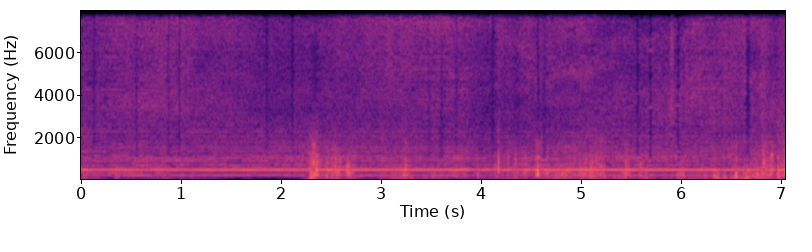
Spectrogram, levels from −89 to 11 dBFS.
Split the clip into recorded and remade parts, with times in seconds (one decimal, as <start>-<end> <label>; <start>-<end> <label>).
0.0-5.0 remade; 5.0-6.2 recorded; 6.2-7.0 remade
